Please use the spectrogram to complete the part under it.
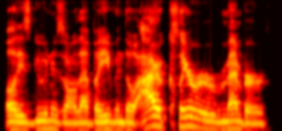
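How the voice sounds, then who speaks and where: A man's voice: medium pitch, a bit bright. Man in a rambling, emphatic casual rant. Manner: rambling, halting, self-interrupting; exclamatory, slangy, emphatic. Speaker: YouTube commentator. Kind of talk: unscripted casual commentary rant.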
